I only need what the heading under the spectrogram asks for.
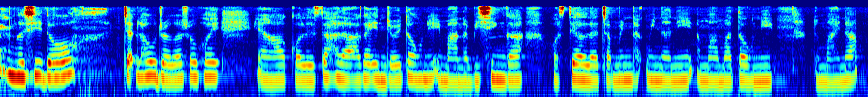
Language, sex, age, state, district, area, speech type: Manipuri, female, 30-45, Manipur, Thoubal, rural, spontaneous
